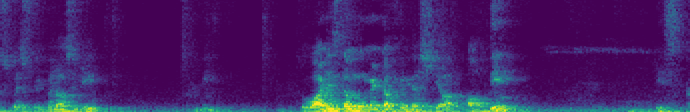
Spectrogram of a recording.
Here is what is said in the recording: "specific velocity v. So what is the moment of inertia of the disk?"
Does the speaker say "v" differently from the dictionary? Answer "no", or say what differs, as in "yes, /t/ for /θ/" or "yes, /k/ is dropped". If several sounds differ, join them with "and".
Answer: yes, /b/ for /v/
